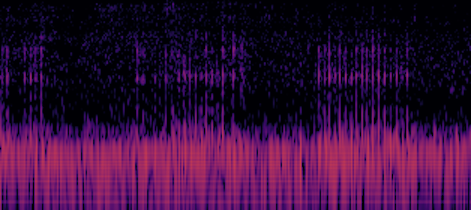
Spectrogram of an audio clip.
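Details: Rescued domestic cat purring while affectionately play-biting: a steady low rumbling purr throughout, with faint higher pulsing bands at moments and a quiet indoor background.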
